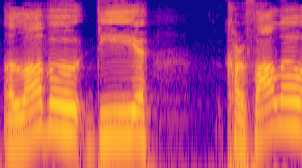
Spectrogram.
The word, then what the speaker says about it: Olavo de Carvalho: a man by the name of Olavo de Carvalho. I may be mispronouncing his name. I've been familiar with him. – No, that's fine.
